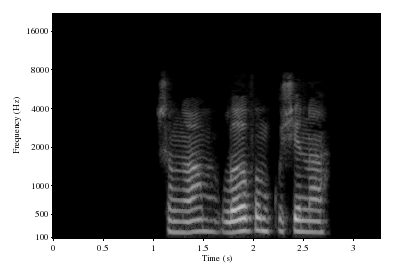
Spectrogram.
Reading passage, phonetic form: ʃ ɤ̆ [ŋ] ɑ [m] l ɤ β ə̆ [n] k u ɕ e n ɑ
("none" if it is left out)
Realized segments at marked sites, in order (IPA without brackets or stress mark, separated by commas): ŋ, m, m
